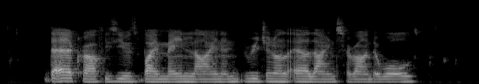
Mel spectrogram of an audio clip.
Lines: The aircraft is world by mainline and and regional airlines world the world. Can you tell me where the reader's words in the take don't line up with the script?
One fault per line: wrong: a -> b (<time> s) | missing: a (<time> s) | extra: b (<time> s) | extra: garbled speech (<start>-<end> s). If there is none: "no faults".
wrong: world -> used (1.2 s)
missing: and (2.4 s)
wrong: world -> around (3.5 s)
